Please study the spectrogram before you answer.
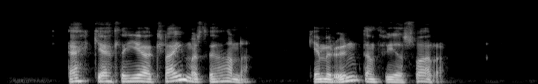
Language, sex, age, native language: Icelandic, male, 40-49, Icelandic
